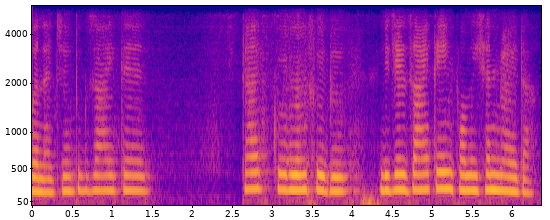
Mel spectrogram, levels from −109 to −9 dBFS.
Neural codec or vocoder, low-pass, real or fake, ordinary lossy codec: codec, 16 kHz, about 1 kbps, DyCAST, with the encoder's durations; 5.4 kHz; fake; Opus, 16 kbps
